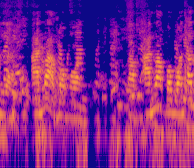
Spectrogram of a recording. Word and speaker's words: บวร: ว แหวน แล้ว ก็ ร เรือ อ่าน ว่า บวร กับ อ่าน ว่า บวร ท่าน รวม กัน มัน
